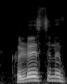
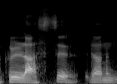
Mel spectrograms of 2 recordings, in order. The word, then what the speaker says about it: 글라스: 글래스는 비표준어죠. 이 글래스가 아니라 글라스라는 거 아로 발음되는 거 이제 그걸로 변화해야 됩니다.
